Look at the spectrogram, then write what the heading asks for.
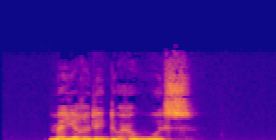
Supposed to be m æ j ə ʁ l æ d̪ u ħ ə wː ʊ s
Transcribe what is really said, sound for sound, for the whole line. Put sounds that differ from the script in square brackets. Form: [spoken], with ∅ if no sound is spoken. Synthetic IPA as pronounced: m æ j ə ʁ l [i] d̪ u ħ ə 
